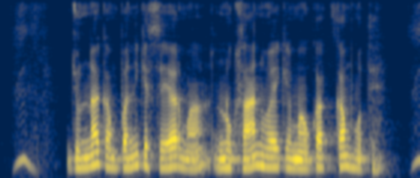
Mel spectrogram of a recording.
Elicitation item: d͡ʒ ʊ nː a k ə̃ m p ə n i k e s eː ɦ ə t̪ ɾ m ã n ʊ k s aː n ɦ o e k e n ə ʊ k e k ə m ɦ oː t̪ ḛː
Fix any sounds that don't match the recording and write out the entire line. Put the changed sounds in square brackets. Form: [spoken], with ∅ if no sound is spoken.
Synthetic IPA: d͡ʒ ʊ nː a k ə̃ m p ə n i k e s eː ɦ ə [∅] ɾ m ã n ʊ k s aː n ɦ o e k e [m] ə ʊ k [a] k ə m ɦ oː t̪ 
